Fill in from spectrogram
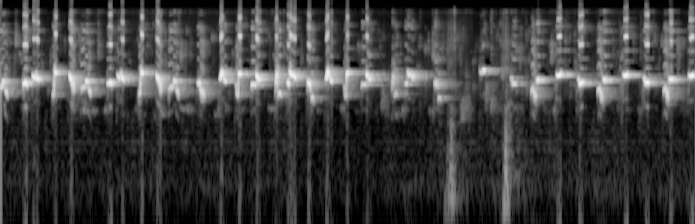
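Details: Sooty-headed bulbul in breeding condition giving an extended rapid song of clear, slurred whistles, some rising and some falling, closely packed; two soft thuds interrupt briefly before the run of notes resumes.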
